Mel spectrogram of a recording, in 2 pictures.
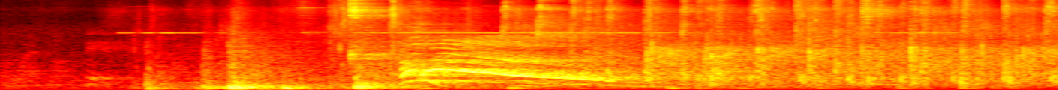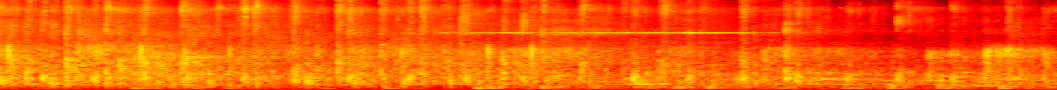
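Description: A thud and a sabre fencer's loud shout falling in pitch as the final touch lands, then spectators applauding and cheering for about ten seconds, echoing in a large sports hall and slowly dying away.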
